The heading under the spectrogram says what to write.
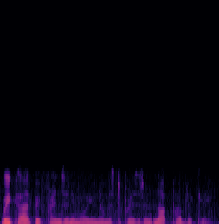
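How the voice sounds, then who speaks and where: An actress playing a devoted, emotional young woman in a 1940s radio drama, speaking softly and earnestly. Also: low-pitched, fairly even intonation, racing, slightly rough. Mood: tender. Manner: soft, earnest, hesitant. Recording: muffled vintage radio broadcast.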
